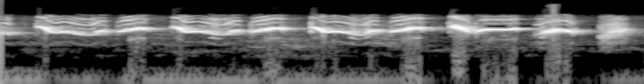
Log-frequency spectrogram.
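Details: Chinese hwamei in a switching-voice song: rich whistled phrases that waver and slur up and down, delivered in quick continuous succession with a faint low hum behind.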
